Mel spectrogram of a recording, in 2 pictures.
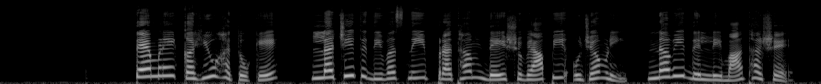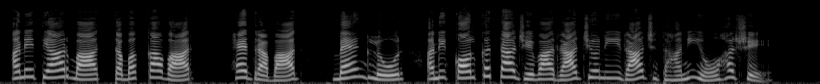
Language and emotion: Gujarati, neutral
